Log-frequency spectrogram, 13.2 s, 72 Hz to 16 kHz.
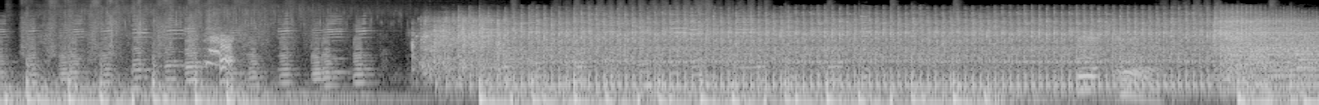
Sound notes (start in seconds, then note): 3.7 lawnmower engine starts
